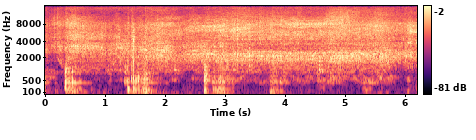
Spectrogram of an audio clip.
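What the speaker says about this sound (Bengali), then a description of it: "এখানে প্রথমে কেটে রাখা মিষ্টি আলু এবং গোল আলুটা দিয়ে দেব কড়ায়" Cut sweet potato and potato pieces tipped into a hot wok, setting off a loud, continuous sizzling hiss that holds steady throughout, with a few knocks and clatters early on.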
